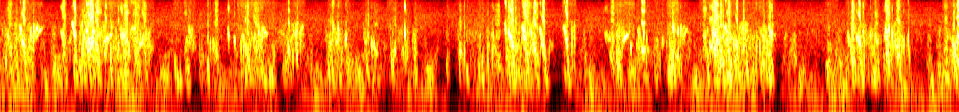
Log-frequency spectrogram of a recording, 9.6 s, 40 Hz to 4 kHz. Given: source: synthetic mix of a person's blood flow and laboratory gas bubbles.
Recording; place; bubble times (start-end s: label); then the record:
Doppler ultrasound of blood flow; precordium
0.00-0.43 s: bubbles
0.59-1.55 s: bubbles
1.72-2.21 s: bubbles
2.26-3.07 s: bubbles
3.25-3.56 s: bubbles
3.62-4.21 s: bubbles
4.45-4.52 s: bubbles
4.56-5.53 s: bubbles
5.62-5.78 s: bubbles
6.04-6.91 s: bubbles
6.99-7.77 s: bubbles
8.24-8.40 s: bubbles
8.45-9.13 s: bubbles
9.42-9.60 s: bubbles
From the record:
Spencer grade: 4 (maximum detectable bubble signal sounding continuously throughout systole and diastole of every cardiac period, and overriding the amplitude of the normal cardiac signals); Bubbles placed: only in the low amplitude regions of the cardiac cycle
